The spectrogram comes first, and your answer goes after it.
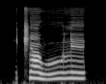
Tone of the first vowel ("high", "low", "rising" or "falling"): falling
